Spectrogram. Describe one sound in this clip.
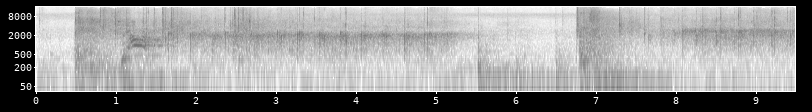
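Bare feet stamp on a wooden floor.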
